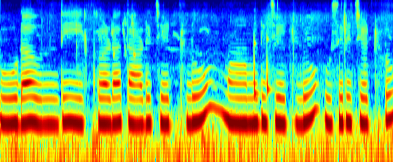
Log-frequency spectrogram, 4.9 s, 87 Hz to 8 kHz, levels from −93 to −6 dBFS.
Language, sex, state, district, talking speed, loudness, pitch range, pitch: Telugu, female, Andhra Pradesh, Chittoor, 110 wpm, -13 LUFS, 260-270 Hz, 260 Hz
